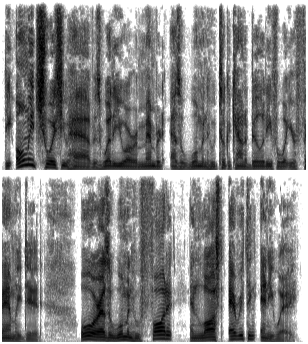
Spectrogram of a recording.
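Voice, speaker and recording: A man voicing a calm mafia boss who speaks quietly and never raises his voice. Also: fairly low pitch, quick pace, dry recording, studio quality. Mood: cold.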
